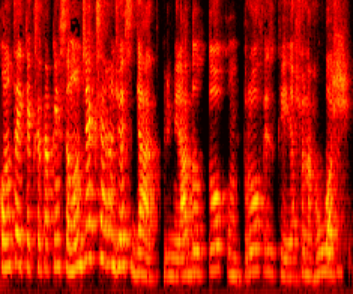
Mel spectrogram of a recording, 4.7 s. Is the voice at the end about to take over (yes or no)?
yes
